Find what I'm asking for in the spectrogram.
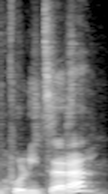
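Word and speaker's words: Pulitzer: Y, nie przez przypadek wspomniałem o nagrodzie Pulcitera. W, w, w, A nie policera? – Policera. przepraszam, tak, oczywiście, że nagrodę policera.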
